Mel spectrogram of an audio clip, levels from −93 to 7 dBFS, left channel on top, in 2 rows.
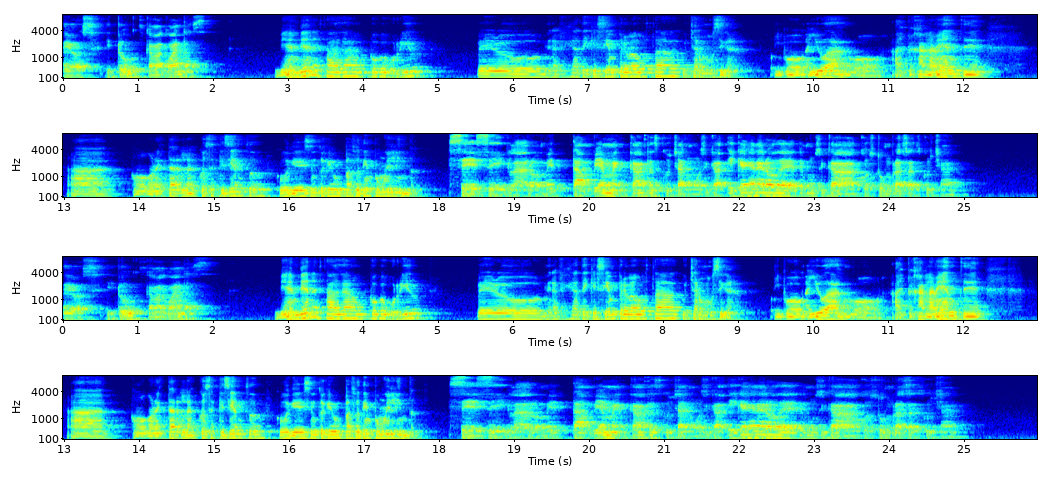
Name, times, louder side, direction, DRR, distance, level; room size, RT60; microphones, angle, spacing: voice 1, 0.0-1.9 18.1-24.9, left 2 dB, 80° left, 1 dB, 3.0 m, -31 dB
voice 2, 2.8-4.8 5.5-9.0 9.5-12.5 13.0-13.6 13.9-17.7, right 1 dB, 40° right, 6 dB, 1.5 m, -28 dB
16.0 x 14.5 x 3.4 m, 0.78 s
head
